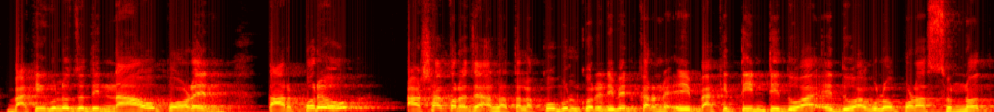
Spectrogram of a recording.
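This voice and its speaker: A man teaching a religious lesson on prayer recitation, earnest and instructive, repeating phrases slowly for learners. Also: high-pitched, steady tone, echoey room.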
